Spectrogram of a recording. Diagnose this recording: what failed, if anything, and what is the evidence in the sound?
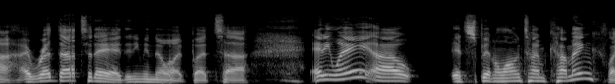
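Chunks out of order, at the driver or buffer stage. At 0.70 to 0.74 s, a short segment is briefly jumbled. A second, longer scramble comes at 1.63 to 1.72 s. Each misplaced piece lasts about 23 ms. In the first event one block plays one slot late. In the second it plays three slots late. No audio is missing. The order is wrong, and each displaced block leaves three hard joins.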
